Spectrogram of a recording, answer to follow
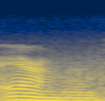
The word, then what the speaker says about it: Ehrenberg: The H is silent, I think. Yeah, Ehrenberg.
